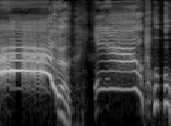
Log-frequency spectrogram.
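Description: A person vocally imitating animal cries: a loud, high, drawn-out screech that rises and then falls away, followed by a lower, quieter held cry.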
